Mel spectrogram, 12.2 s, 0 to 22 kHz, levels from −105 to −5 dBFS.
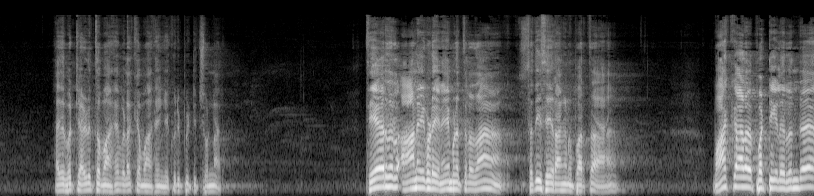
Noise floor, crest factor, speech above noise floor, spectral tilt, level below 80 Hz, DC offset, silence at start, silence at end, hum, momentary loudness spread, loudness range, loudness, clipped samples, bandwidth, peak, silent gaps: -70 dBFS; 20 dB; 50 dB; -6 dB/octave; -62 dBFS; under 0.1%; 0.85 s; 0 s; none; 14 LU; 11 LU; -20 LUFS; under 0.1%; 16 kHz; -2 dBFS; none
